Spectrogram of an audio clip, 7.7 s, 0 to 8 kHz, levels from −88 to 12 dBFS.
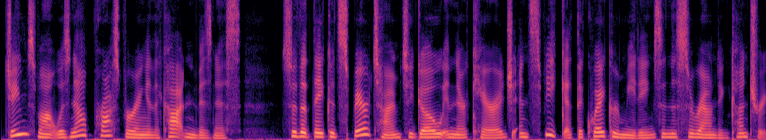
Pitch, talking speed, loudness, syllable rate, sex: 195 Hz, 235 wpm, -18 LUFS, 6.1 syllables/s, female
